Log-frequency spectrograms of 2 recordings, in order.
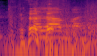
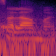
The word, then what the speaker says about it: salamat: Oh, you Filipinos don't say thank you. Salamat. Huh? Salamat. Salamat. Salama.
